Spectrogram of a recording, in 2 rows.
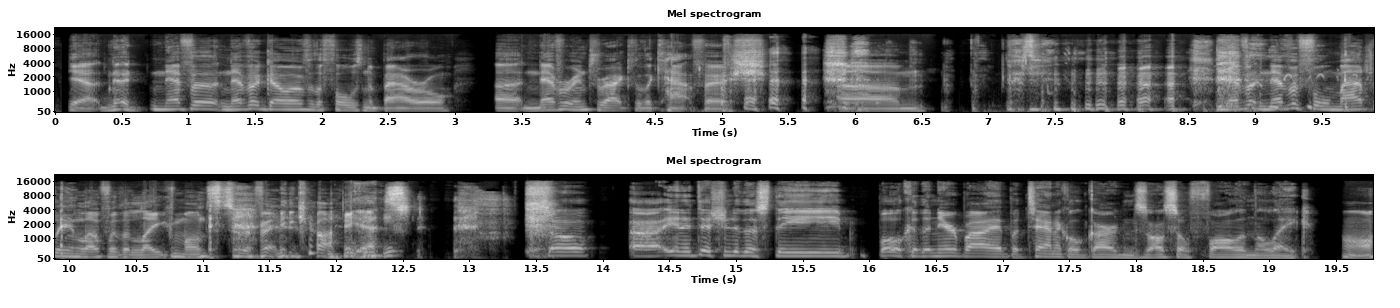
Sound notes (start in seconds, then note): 6.2 laughs; 6.6 laughter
